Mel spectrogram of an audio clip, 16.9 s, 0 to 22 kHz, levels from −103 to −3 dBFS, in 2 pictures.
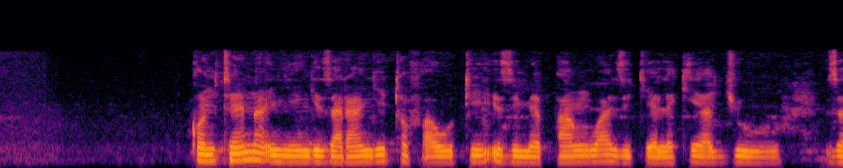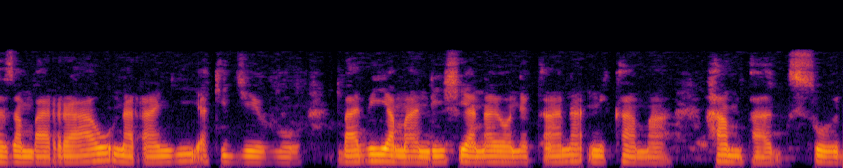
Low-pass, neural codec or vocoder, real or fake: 7.2 kHz; none; real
